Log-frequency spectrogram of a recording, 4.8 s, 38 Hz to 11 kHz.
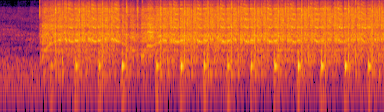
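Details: Honda 400EX ATV, cranked; starter turns at about three beats per second but the engine never fires; cranks but won't start, cause unconfirmed.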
